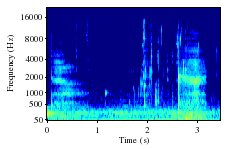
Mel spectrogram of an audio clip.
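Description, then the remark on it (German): Someone takes a quick sip of water: a few soft, wet mouth sounds and a swallow, faint and low, with no talking. “Da soll ich schnell einen Schluck Wasser nehmen.”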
